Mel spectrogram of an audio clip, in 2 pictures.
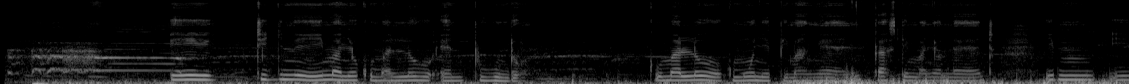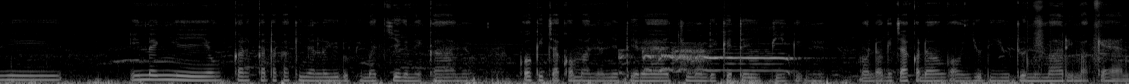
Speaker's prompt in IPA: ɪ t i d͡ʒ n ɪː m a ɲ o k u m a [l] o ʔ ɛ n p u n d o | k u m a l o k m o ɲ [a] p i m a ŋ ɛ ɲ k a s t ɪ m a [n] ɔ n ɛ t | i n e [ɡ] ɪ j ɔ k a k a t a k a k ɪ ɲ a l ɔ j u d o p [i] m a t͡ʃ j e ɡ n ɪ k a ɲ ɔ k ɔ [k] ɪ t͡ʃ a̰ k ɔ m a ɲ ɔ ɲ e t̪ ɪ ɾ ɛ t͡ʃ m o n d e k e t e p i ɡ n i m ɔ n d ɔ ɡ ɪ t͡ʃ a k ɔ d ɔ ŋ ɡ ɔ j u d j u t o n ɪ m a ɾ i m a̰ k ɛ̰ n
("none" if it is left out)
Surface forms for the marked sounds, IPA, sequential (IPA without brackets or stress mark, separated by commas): l, e, ɲ, ŋ, i, k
